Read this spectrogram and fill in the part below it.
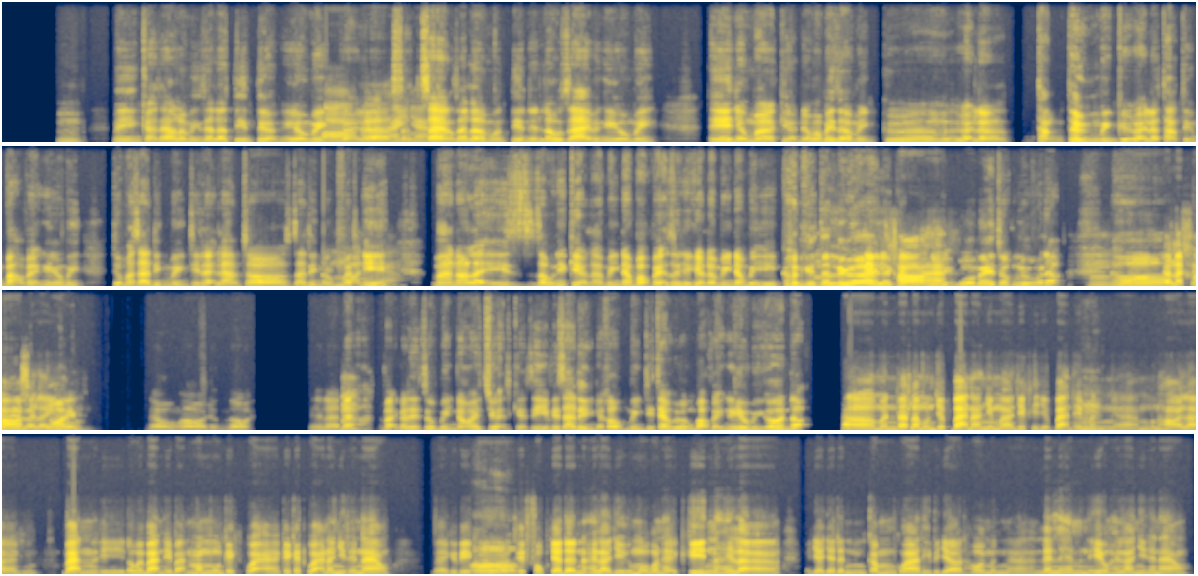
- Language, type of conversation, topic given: Vietnamese, advice, Làm sao để xử lý xung đột khi gia đình phản đối mối quan hệ yêu đương của con?
- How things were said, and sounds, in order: laughing while speaking: "con người ta"; tapping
